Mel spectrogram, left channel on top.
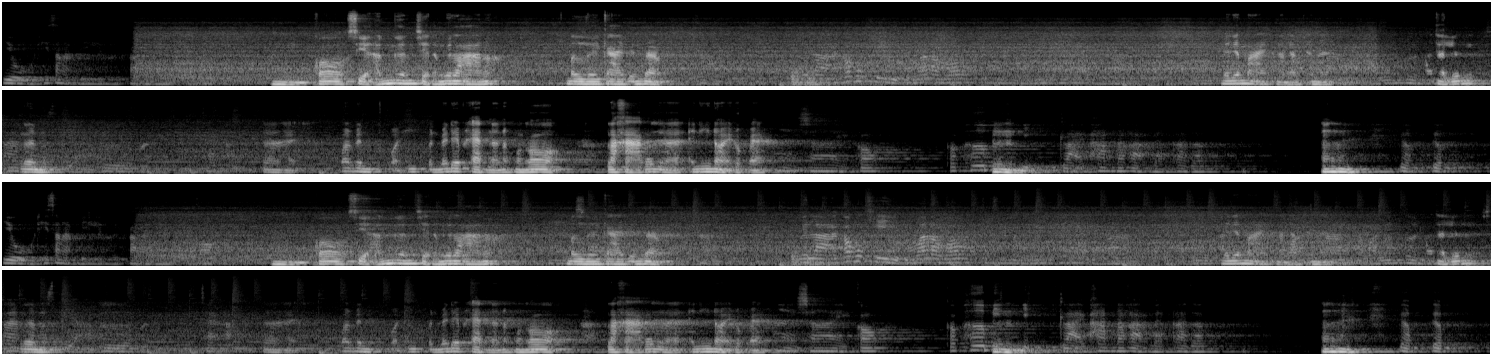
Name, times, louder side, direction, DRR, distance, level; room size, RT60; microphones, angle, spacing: voice 1, 0.0-2.2 3.6-3.8 5.5-6.1 6.9-7.2 8.0-14.4 14.9-16.4 16.9-17.3 20.7-20.9 22.6-23.7 24.3-25.2 25.5-26.9 28.1-29.3, right 2 dB, 65° right, 8 dB, 1.0 m, -37 dB
sound 1, 1.3-19.2, left 3 dB, 80° left, 1.3 m, -36 dB
voice 2, 2.7-5.0 5.3-6.6 7.9-8.2 12.2-13.3 14.2-14.7 15.1-15.4 17.5-17.9 18.3-20.5 20.9-22.6 24.8-25.2 28.1-28.4, left 3 dB, 45° left, 14 dB, 0.4 m, -21 dB
sound 2, 4.0-19.7, right 2 dB, 30° right, 0.6 m, -47 dB
16.0 x 9.6 x 6.8 m, 2.4 s
head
